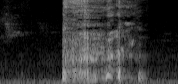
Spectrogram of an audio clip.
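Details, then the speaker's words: Adult with a cold: a single loud, harsh cough with a rough, throaty tail in a quiet room. "Eu tô um pouquinho gripado, então pode ser que eu tussa ou então fique fanho, mas tranquilo."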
